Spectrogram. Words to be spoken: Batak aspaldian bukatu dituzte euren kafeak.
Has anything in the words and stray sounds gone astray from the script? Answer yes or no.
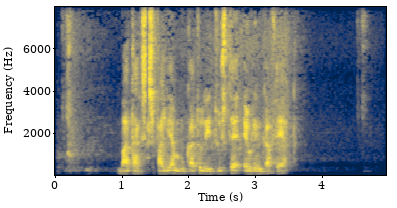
no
